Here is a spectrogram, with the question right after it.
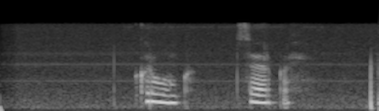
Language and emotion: Russian, neutral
